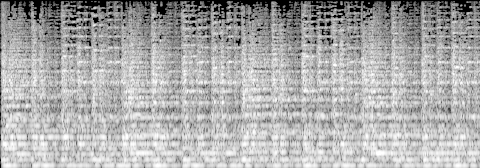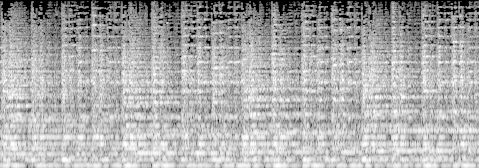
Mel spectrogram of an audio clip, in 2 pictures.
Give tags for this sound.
Strings
Loop
Melodic

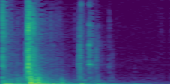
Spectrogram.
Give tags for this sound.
close
closing
door
quiet
sad
shut
shutting
wooden

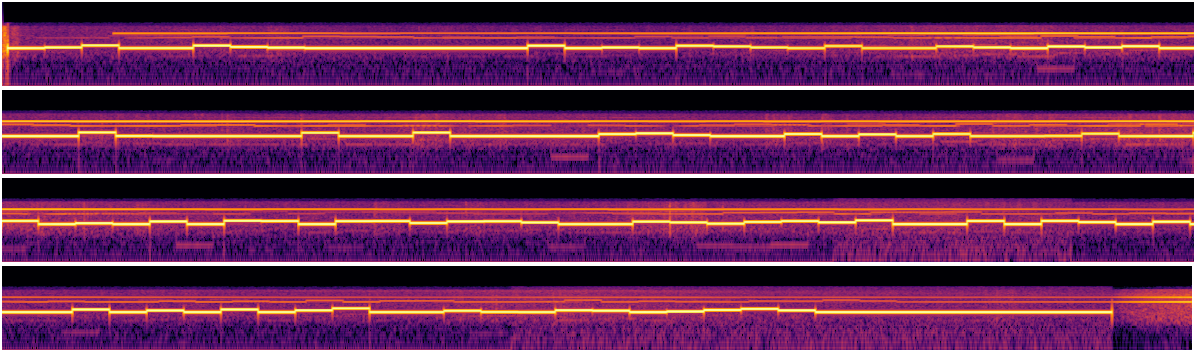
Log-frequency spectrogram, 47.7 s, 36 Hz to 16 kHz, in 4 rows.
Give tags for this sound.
melody
mysterious
encrypted-content
numbers-station
14077
static
tones
shortwave
creepy
radio
music
the-14077-project
mystery

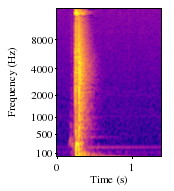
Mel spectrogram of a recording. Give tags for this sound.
fx
hit
rumble

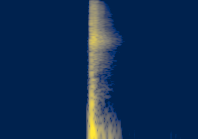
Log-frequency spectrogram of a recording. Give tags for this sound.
punch
cartoon

